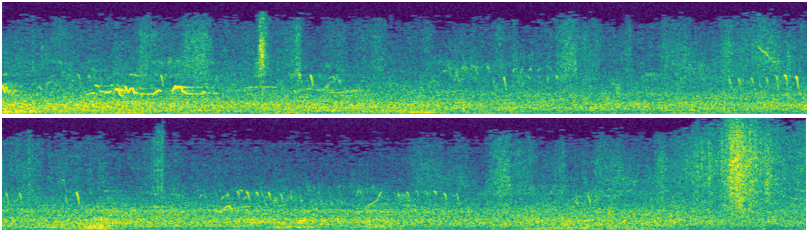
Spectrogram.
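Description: Outdoor garden ambience: a steady soft hush, with a bird chirping faintly in the first couple of seconds and faint scattered footsteps on a garden path.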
